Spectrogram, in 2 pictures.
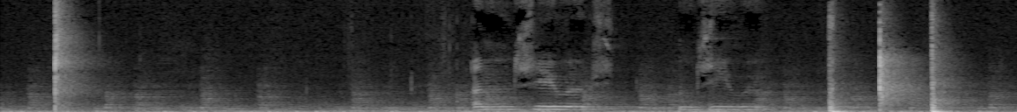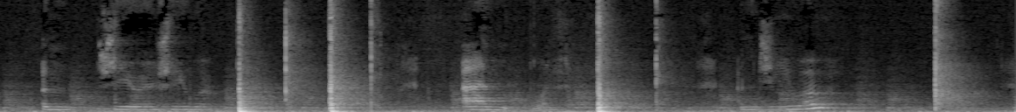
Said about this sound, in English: Okay, well, you did some clapping. The clapping sounds like it could be some good music.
